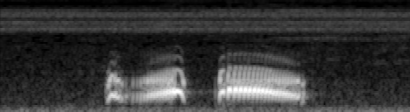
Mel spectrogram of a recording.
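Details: A single spotted dove coo, from a bird valued for its fine voice when luring wild doves. A short soft lead-in note runs into a drawn-out, slightly falling hollow note, with a quiet high hum in the background.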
